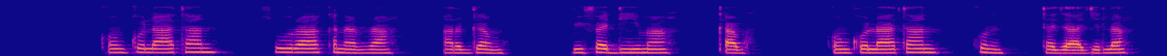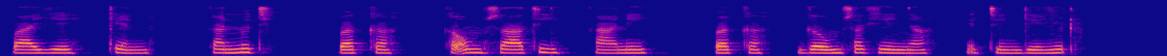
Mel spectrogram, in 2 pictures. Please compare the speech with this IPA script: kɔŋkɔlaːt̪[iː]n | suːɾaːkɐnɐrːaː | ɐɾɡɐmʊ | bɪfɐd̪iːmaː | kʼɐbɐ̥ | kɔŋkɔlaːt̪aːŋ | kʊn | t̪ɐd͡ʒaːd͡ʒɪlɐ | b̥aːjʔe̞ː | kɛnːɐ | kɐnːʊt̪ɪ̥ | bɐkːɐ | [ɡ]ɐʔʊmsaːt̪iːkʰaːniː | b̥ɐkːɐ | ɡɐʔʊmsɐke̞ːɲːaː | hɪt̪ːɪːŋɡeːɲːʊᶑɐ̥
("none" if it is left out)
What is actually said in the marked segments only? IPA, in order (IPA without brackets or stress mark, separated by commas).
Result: aː, k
